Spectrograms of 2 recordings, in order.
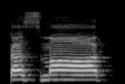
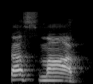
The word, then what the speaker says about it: तस्मात: भारत अगला पद है तस्मात तस्मात त के बाद जो आधा स है उस पर हमको आघात देना है और मा के बाद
